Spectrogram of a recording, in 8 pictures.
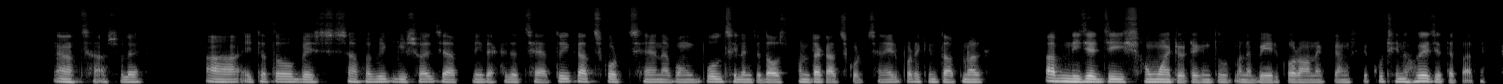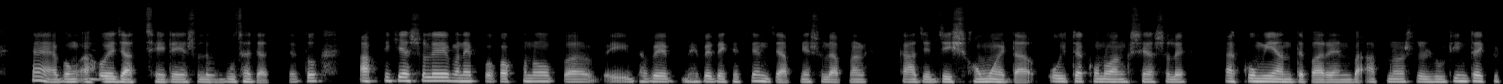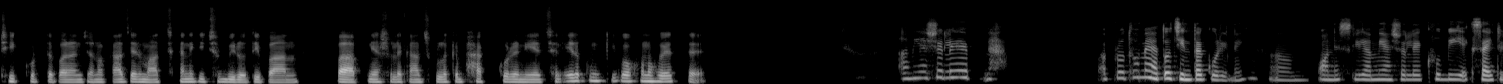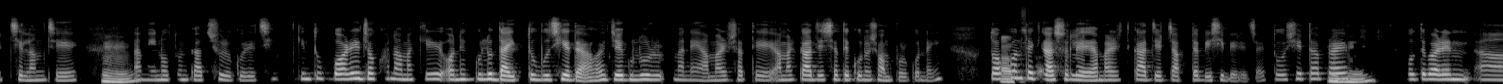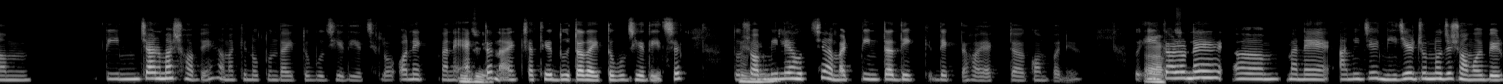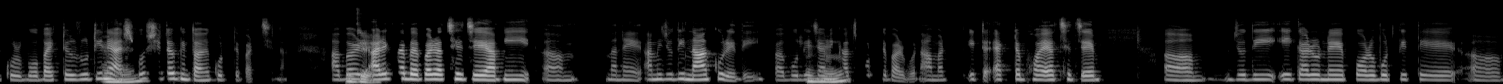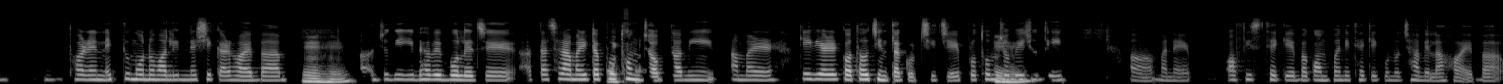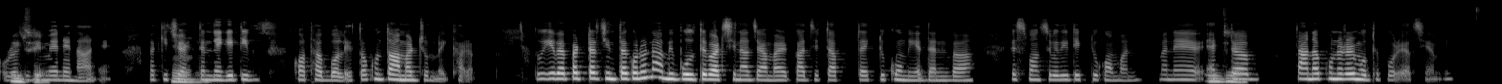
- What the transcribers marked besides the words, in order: in English: "honestly"; in English: "excited"; in English: "career"; in English: "job"; in English: "negative"; "চাপটা" said as "টাপটা"; in English: "responsibility"; "টানা-পোড়নের" said as "পনেরের"
- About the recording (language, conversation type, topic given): Bengali, advice, পরিবার ও কাজের ভারসাম্য নষ্ট হওয়ার ফলে আপনার মানসিক চাপ কীভাবে বেড়েছে?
